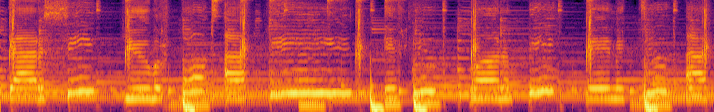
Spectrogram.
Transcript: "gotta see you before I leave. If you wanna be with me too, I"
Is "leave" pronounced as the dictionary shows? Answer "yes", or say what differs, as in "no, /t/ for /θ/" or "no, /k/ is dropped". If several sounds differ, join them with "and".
no, /v/ is dropped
